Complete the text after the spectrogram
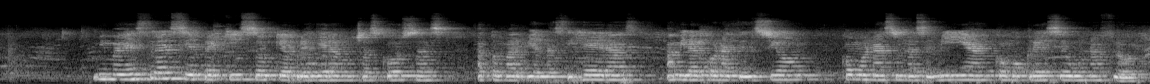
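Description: A large group of children sings loudly together.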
